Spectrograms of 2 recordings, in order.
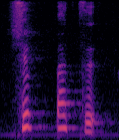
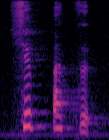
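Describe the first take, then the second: First: The middle is pronounced as a doubled 'pp'. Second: The same.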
